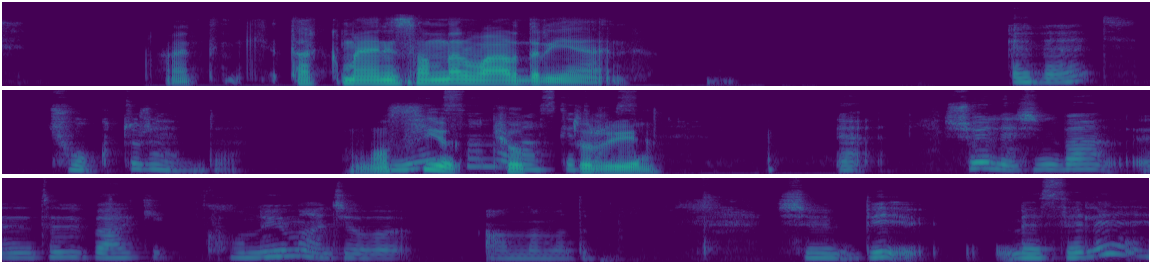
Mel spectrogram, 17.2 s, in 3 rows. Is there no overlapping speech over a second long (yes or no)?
no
